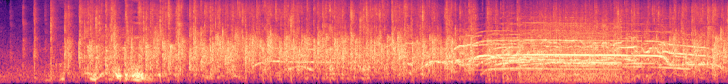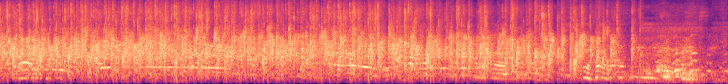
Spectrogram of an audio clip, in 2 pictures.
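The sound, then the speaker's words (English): A crowd breaks into sustained applause, steady dense clapping lasting about twenty seconds, with bursts of cheering and a few whoops rising over it midway. “I think you should give yourselves a round of applause.”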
